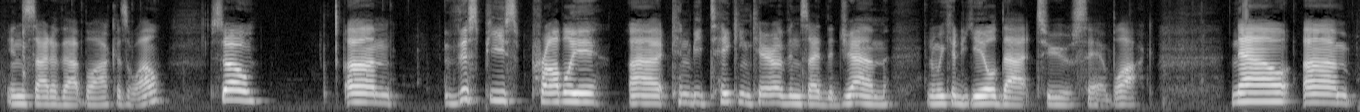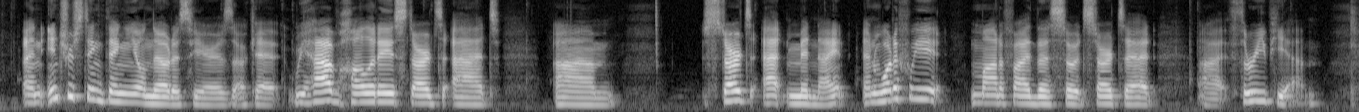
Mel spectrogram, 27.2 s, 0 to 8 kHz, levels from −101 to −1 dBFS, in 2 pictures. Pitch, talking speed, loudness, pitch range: 165 Hz, 135 wpm, -22 LUFS, 150-190 Hz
